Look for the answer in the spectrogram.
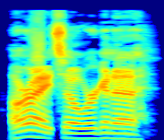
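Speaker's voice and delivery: ordinary delivery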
